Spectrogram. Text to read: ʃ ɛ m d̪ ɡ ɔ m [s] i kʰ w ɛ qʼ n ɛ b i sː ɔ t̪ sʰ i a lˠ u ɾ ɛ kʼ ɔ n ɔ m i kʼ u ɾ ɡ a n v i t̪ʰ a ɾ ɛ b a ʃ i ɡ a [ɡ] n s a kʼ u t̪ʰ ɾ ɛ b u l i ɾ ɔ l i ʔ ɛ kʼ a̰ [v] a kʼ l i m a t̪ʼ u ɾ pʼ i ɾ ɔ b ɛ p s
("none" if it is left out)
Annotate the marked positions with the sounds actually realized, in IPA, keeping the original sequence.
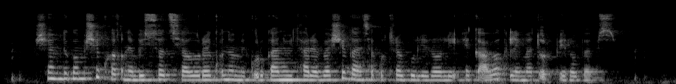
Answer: ʃ, none, v

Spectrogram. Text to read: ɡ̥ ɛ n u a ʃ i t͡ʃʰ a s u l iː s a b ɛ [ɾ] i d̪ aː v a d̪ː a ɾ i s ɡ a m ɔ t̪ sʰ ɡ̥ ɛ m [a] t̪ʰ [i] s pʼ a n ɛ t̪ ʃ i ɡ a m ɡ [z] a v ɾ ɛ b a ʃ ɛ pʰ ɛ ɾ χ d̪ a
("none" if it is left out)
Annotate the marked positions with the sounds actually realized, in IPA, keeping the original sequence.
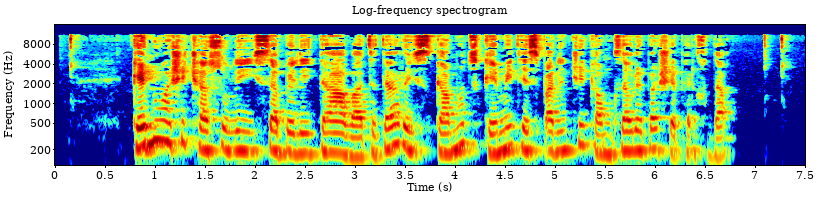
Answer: l, i, ɛ, z

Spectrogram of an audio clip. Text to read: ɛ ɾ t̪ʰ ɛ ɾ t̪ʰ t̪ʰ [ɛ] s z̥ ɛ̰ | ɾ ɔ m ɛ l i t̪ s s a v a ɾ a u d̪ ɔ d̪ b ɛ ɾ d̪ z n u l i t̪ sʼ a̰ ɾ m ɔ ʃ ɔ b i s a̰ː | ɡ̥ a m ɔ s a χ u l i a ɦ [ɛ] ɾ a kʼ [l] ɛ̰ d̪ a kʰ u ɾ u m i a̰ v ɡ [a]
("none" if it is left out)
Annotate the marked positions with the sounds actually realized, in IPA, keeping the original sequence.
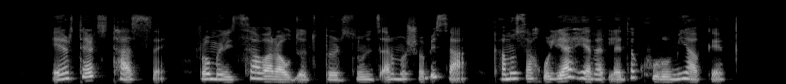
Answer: a, ɛ, l, ɛ

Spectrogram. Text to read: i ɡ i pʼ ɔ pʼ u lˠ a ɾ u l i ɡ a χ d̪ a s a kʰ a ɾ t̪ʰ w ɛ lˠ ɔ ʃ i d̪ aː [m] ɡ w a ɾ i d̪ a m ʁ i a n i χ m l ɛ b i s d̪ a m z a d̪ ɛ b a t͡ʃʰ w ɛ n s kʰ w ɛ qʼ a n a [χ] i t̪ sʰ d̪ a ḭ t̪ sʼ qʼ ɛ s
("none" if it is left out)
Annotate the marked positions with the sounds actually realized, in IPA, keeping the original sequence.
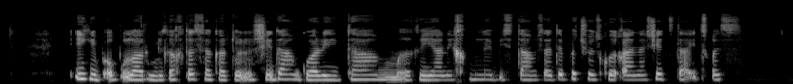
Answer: m, ʃ

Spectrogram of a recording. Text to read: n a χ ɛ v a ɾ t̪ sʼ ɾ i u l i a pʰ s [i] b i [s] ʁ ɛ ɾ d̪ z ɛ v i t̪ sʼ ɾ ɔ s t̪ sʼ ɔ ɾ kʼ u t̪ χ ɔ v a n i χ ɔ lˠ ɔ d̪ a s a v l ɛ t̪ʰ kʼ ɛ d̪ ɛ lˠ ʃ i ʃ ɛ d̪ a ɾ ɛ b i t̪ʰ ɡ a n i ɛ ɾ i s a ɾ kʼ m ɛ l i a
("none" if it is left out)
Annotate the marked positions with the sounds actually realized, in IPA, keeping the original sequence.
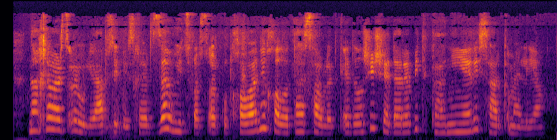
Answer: i, s

